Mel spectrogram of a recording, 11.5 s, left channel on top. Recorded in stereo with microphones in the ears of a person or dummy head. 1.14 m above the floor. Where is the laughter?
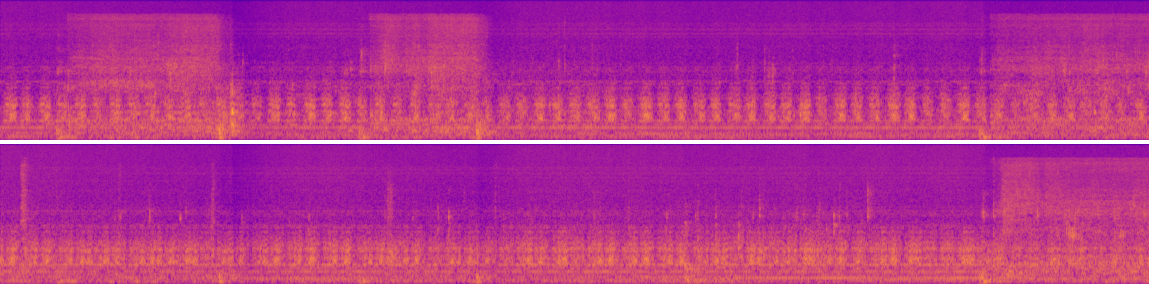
I don't hear laughter.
